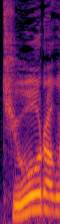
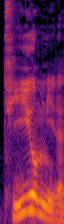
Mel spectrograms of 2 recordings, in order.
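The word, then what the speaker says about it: δύο: 듀오라고 읽으시면 안 되고요. 어 아셔 아시겠죠? 위실론이니까 뒤오입니다. 뒤오. 어 둘이란 뜻이고 그죠?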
